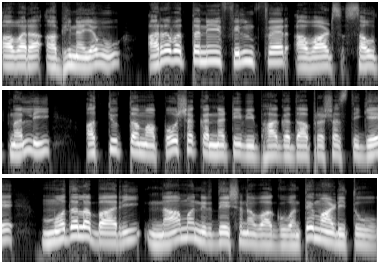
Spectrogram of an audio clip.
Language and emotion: Kannada, neutral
